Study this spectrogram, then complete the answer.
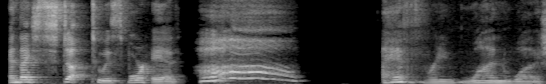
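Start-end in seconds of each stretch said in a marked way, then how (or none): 2.0-3.0 high sharp gasp; a stunned high gasp; shocked gasp. A narrator's reading. Shock after food fight.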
